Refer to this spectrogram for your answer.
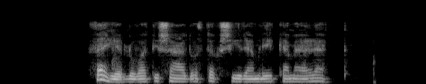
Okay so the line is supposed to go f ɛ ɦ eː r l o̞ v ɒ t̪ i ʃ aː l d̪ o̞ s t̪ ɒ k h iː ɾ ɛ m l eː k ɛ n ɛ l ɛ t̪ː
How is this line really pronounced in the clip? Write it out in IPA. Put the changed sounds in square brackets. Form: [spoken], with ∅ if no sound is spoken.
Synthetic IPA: f ɛ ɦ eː r l o̞ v ɒ t̪ i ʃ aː l d̪ o̞ s t̪ ɒ k [ʃ] iː ɾ ɛ m l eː k ɛ [m] ɛ [lː] ɛ t̪ː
